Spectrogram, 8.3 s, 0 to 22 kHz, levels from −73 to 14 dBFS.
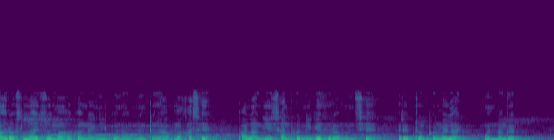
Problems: constant background noise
